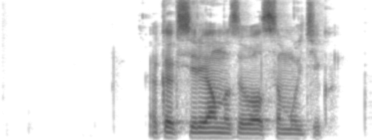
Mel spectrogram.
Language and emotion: Russian, neutral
